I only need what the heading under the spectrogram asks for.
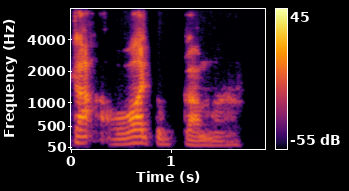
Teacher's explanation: ta ini dengan dal sama tempat keluar, tetapi dia tak sama dari segi sifat. Jadi ujibat da'wa maka hukumnya idgham mutajanisain.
